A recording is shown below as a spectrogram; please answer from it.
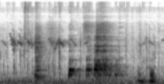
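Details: Thirsty coloured poultry chicks calling for drinking water: scattered high descending peeps mixed with louder low thumps and knocks, with a person talking nearby at the end.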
